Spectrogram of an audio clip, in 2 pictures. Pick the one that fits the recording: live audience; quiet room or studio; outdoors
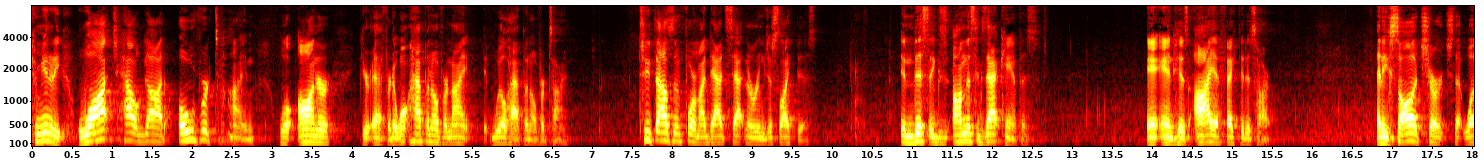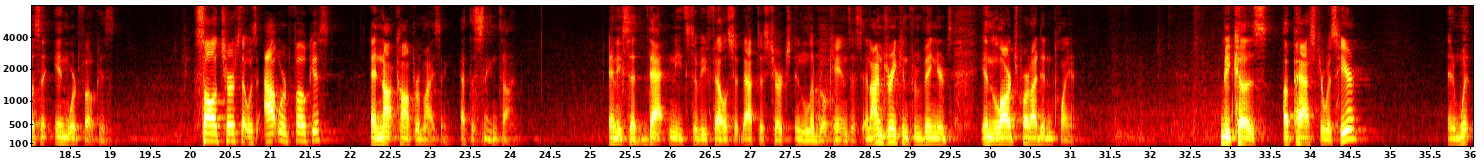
live audience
